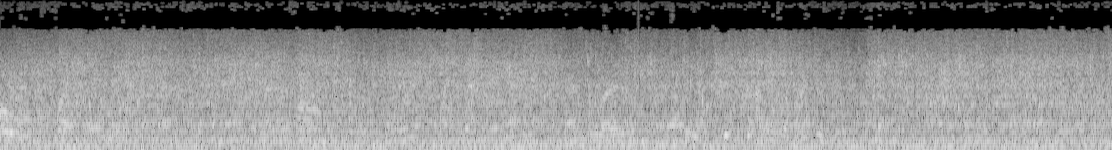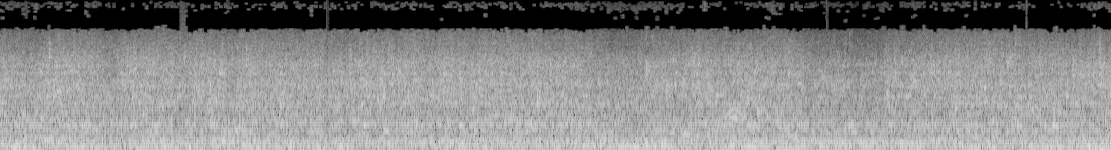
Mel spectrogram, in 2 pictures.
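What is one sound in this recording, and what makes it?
Water laps gently against a pool edge.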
